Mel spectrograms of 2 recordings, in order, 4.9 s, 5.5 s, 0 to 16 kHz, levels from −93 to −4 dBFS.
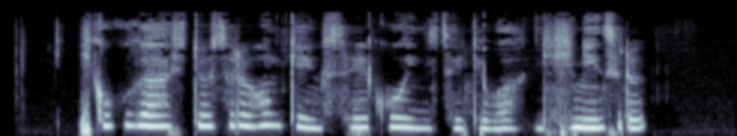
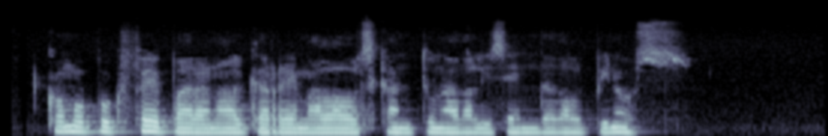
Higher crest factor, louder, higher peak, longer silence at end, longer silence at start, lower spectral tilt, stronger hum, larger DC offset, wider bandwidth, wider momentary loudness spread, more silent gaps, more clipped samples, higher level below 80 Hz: about the same, 18 dB vs 16 dB; about the same, -21 LUFS vs -23 LUFS; first, -2 dBFS vs -8 dBFS; second, 0.6 s vs 0.95 s; first, 0.55 s vs 0.3 s; second, -4.5 dB/octave vs -8.5 dB/octave; neither; neither; first, 11.5 kHz vs 8.2 kHz; about the same, 8 LU vs 6 LU; neither; neither; first, -50 dBFS vs -60 dBFS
